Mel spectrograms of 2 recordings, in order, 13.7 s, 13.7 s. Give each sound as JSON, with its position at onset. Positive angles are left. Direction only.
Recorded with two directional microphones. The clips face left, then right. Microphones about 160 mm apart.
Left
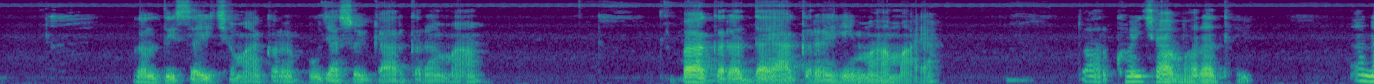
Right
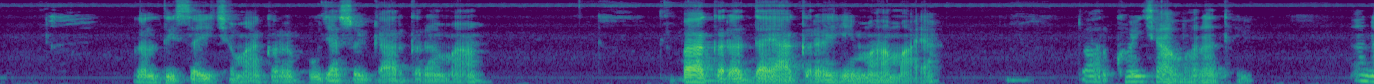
{"t": 0.4, "sound": "a sound", "side_deg": 10}
{"t": 1.4, "sound": "speech", "side_deg": 10}
{"t": 6.8, "sound": "speech", "side_deg": 5}
{"t": 10.8, "sound": "speech", "side_deg": 15}
{"t": 13.5, "sound": "speech", "side_deg": 40}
